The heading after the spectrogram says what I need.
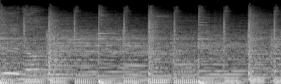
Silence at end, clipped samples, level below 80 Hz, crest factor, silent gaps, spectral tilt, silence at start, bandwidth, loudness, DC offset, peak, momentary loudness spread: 0 s; under 0.1%; -22 dBFS; 14 dB; none; -5 dB/octave; 0 s; 17 kHz; -14 LUFS; 0.3%; 0 dBFS; 2 LU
